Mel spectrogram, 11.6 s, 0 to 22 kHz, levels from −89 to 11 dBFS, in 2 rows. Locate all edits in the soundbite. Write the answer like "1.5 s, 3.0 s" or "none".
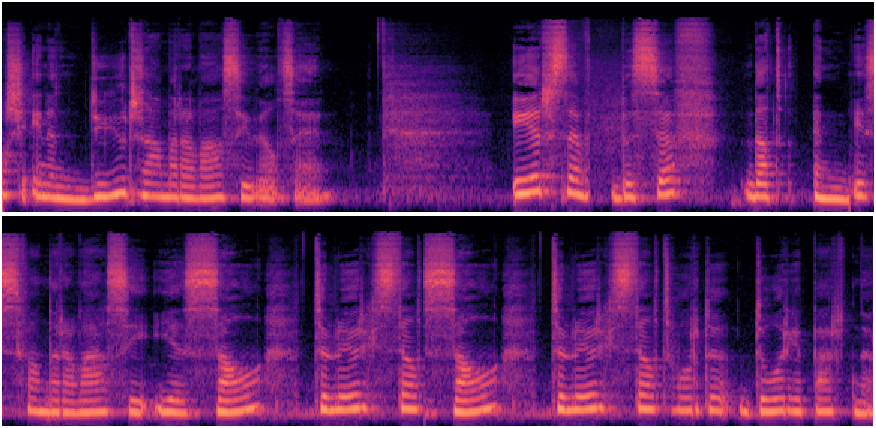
3.9 s, 5.3 s, 5.6 s, 8.6 s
